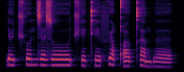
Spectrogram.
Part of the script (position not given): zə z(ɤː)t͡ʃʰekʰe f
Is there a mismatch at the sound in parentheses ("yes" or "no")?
yes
